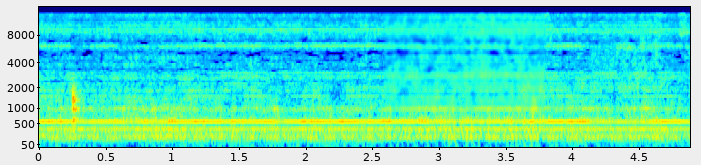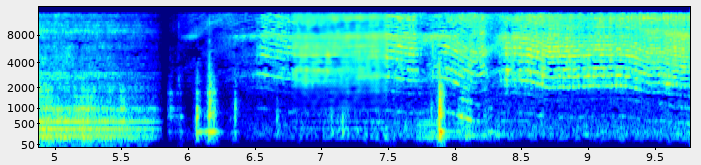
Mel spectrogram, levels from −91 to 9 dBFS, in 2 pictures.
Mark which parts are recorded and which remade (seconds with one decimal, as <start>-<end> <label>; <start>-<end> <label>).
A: 0.0-2.6 recorded; 2.6-3.8 remade; 3.8-6.8 recorded; 6.8-7.5 remade; 7.5-9.8 recorded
